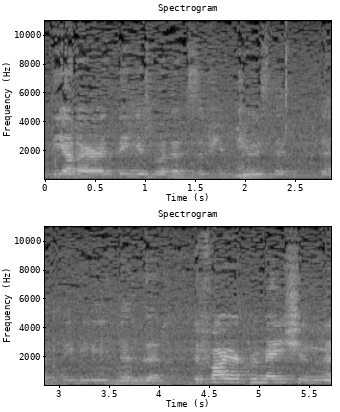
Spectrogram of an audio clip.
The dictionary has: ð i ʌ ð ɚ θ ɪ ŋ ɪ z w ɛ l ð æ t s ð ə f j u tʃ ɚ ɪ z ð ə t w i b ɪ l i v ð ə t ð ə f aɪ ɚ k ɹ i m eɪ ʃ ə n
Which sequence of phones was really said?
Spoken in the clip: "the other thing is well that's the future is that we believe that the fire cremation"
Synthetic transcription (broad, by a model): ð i ʌ ð ɚ θ ɪ ŋ ɪ z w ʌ ð æ t s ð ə f j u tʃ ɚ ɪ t ð ə t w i b ɪ l i v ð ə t ð ə f aɪ ɚ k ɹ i m eɪ ʃ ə n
